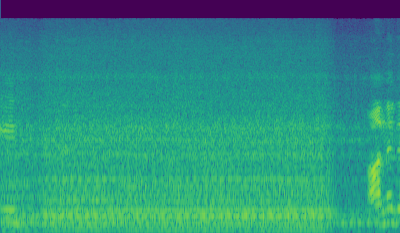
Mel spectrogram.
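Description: Steady mechanical hum with several held tones, cutting off abruptly a little over three seconds in.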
